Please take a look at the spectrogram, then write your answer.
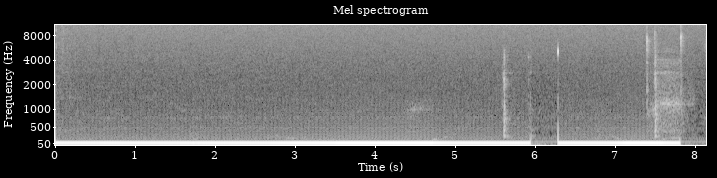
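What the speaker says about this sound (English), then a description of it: "all you do then is sweep the frequencies to listen for the" Synthesizer sub bass sine tone, a deep steady hum that slowly sweeps in pitch, cut off briefly twice with faint clicks, played alone without voices.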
